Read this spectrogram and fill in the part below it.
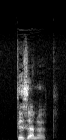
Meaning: fifteen
- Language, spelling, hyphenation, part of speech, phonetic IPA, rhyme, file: Hungarian, tizenöt, ti‧zen‧öt, numeral, [ˈtizɛnøt], -øt, Hu-tizenöt.ogg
